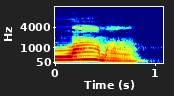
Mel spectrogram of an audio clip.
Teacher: перший звук - це звук л приголосний твердий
